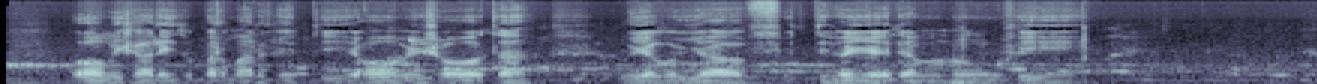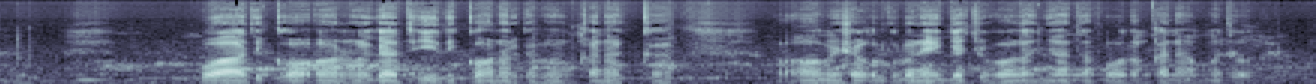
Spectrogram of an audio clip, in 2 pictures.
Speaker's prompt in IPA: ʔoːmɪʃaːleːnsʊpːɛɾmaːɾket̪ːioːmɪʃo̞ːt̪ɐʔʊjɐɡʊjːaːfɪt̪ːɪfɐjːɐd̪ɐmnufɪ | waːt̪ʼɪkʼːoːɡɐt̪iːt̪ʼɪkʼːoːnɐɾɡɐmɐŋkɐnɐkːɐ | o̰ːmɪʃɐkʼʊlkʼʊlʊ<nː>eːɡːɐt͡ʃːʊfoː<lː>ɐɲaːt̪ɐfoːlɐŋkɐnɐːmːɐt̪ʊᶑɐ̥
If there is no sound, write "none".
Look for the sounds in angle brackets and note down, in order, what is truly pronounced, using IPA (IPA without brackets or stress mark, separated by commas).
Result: n, l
